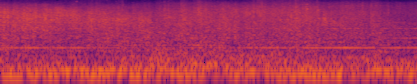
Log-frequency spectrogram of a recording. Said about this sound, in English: A strange purple spark leaped from the Doctor's device. Then, everything exploded.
